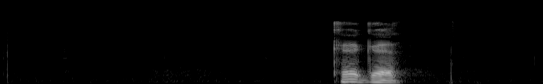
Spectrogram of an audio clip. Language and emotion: Russian, neutral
